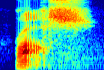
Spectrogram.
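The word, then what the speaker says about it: πρός: P makes what type of sound? P, p. Rho is sort of an R sound. Omicron sigma, you know, so pros. Pros. And it is one syllable because it is one vowel or diphthong.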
